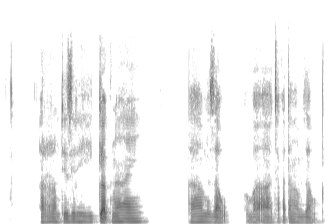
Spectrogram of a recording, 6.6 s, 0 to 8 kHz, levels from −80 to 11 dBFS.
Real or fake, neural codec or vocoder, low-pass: real; none; 7.2 kHz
